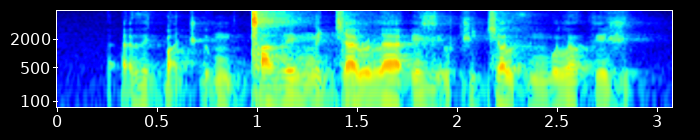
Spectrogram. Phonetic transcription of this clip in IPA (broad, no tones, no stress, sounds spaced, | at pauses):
ʔ æ̰ ð e k͡p a̰ t͡ʃ ɗ o̰ ŋ ḛ ǀ a ð e ŋ a c æ ɹ l æ ʔ e ɣ ḛ l t͡ʃ e c ʌ l θ ɪ ŋ o l ʌ k e ʒ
